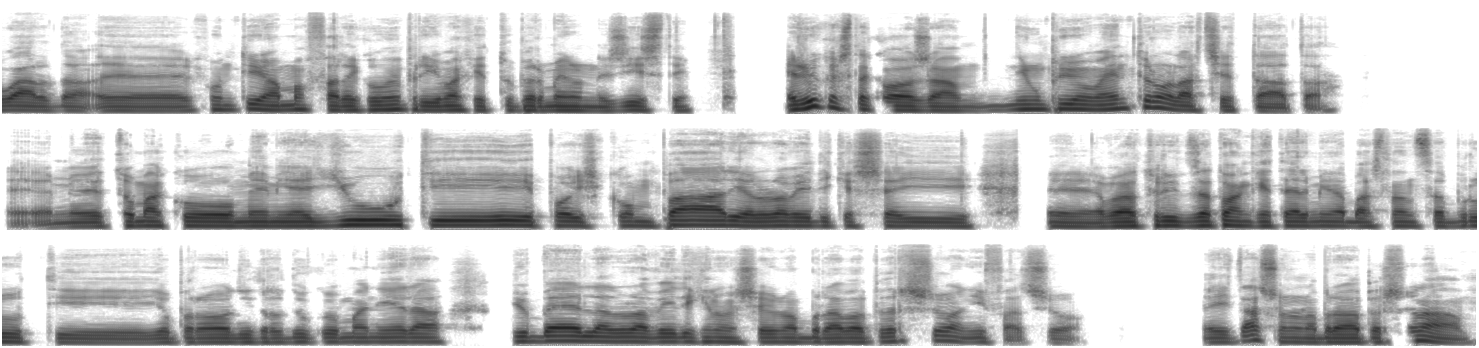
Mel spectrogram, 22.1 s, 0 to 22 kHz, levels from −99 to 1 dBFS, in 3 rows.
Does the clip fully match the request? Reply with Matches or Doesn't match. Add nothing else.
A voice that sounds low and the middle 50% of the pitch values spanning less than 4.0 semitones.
Matches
